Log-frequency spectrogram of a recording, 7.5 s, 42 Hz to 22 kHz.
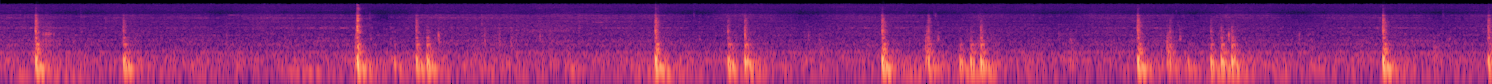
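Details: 2019 Toyota Rush, engine running, steering turned left and right: sharp single and double clunks every second or so over a low engine hum; the suspension checked fine, so it comes from a loose steering column bolt and a worn bushing.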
